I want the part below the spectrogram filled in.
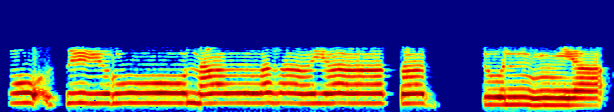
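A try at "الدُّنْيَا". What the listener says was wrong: Akan tapi Ibu, ketika mengucapkan dunia, jangan terlalu pendek juga, ya. Dilepas hayatad dunya. Seperti itu. Tidak dunya. Seolah nanti ada hamzahnya. Dunya, ya. Dunya. Seperti itu.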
